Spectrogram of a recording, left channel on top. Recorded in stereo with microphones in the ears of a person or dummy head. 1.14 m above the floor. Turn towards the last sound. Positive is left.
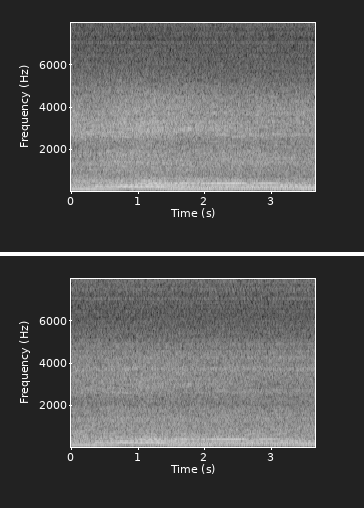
turn(degrees=15)  # may be behind; listen again after turning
